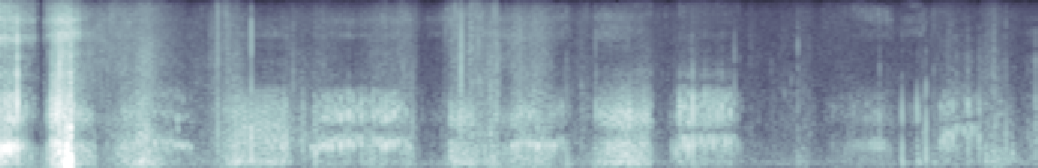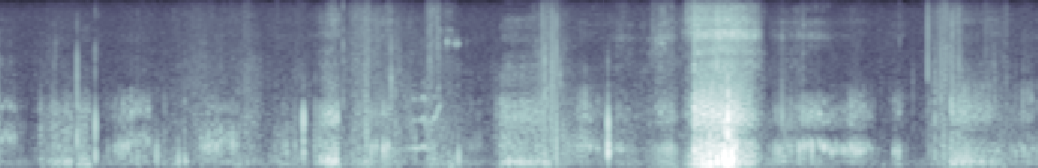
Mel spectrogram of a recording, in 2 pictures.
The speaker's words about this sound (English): I mean, all cats quite like their dinner, but Maya is extraordinarily greedy. She's worse than any Labrador. And she makes a right racket when she purrs, especially when she's getting hungry, like this.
